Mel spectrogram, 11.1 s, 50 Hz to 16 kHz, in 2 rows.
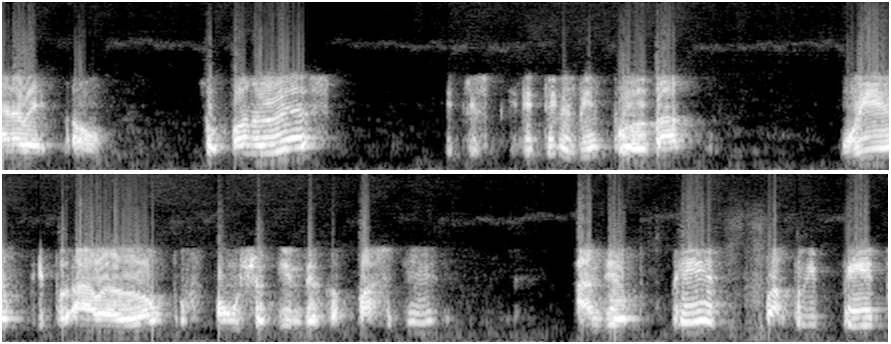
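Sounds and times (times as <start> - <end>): person talking over telephone: 0.0 - 0.7, 1.3 - 2.1, 2.8 - 4.4, 5.2 - 8.4, 9.1 - 11.0.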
